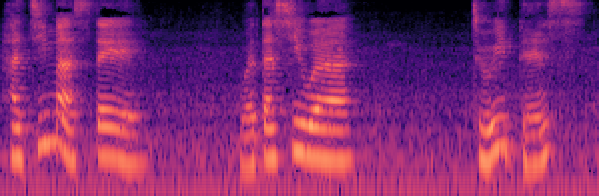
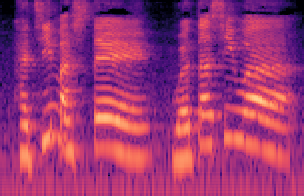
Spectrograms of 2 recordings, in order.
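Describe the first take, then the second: First: Lower, slow Japanese intro, Indonesian style; Indonesian doing Japanese. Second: Thick Japanese accent. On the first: Retold or imitated. Streamer mimics the old trend of Indonesians speaking Japanese, low and slow. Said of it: "orang Indo ngomong pakai bahasa Jepang". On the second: Shown as a demonstration. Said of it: "medoknya ngajak berantem".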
